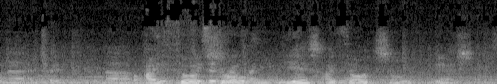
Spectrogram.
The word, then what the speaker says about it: Rovaniemi: And how do you pronounce Rovaniemi? Rovaniemi.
